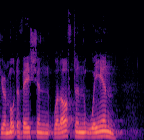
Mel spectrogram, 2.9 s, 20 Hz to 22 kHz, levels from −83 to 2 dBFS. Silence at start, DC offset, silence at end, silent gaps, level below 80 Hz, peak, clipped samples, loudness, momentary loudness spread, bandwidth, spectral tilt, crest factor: 0 s; under 0.1%; 0.45 s; none; -68 dBFS; -10 dBFS; under 0.1%; -26 LUFS; 5 LU; 12 kHz; -6 dB/octave; 16 dB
